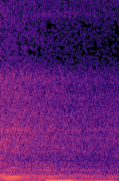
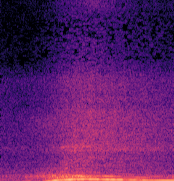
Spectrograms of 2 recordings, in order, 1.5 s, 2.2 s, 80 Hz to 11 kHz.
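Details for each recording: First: Car (about 100,000 km) engine revved hard after spark plug repair and adaptive value reset: smooth even note with no misfire, earlier cylinder 3 misfire and stalling while driving now gone. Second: Hyundai, about 156,000 on the clock, check engine light, previously stalled while driving: hard revving with uneven wavering note, scanner shows cylinder 3 misfires; spark leaking over cylinder 3 plug insulator.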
